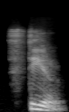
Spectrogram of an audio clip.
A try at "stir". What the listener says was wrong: Stir. stir. Ojo que no se confundan con steer. Si me cierra mucho la I, suena a como estar en el volante. Steer the car. En realidad no tanto un carro, un bote, por ejemplo. You steer a boat.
